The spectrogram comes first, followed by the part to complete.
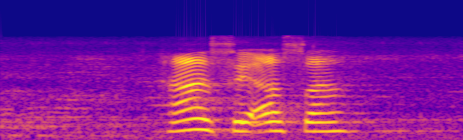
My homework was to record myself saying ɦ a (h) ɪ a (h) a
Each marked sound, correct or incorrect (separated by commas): incorrect, incorrect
